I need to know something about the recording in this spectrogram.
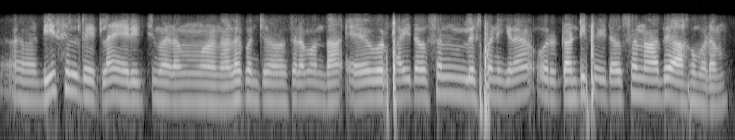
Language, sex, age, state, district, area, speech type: Tamil, male, 18-30, Tamil Nadu, Tiruvarur, rural, conversation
